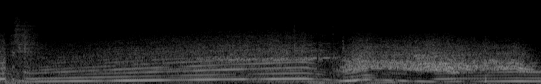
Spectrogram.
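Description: Engine harmonics of a JDM car sweep upward through a drift, then dip and break into broadband hiss as the tires squeal and skid near the end; steady, fairly close, no talk.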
